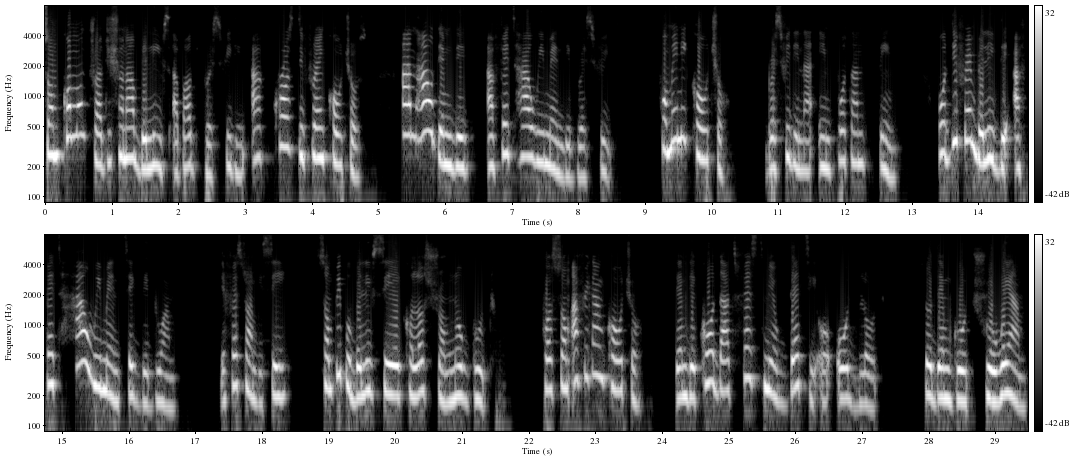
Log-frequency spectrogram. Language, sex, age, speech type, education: Nigerian Pidgin, female, 15-29, spontaneous, tertiary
